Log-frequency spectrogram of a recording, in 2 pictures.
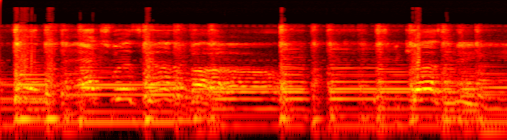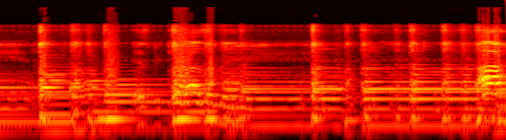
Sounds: music

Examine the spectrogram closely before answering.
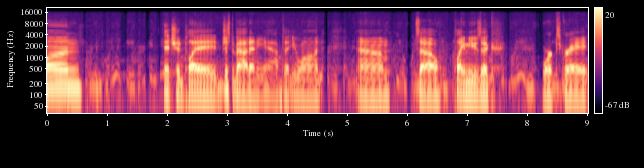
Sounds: speech

